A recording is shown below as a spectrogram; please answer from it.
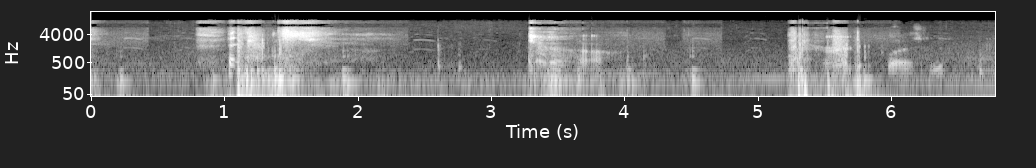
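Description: Several sharp, bursting sneezes sound in a Call of Cthulhu video game scene, spaced a couple of seconds apart, with voices talking in between.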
